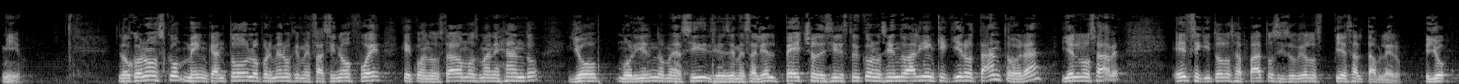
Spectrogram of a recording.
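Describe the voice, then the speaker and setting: Emphatic Mexican man telling his story. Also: a little fast. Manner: emphatic, swings from loud bursts to soft low asides. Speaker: speaker at a business event. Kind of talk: motivational storytelling talk.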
